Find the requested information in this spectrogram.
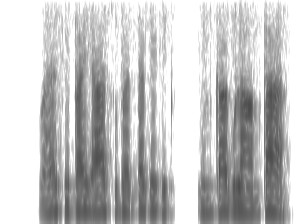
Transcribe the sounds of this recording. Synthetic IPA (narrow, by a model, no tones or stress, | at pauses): ʋəɦsɪpaːiaːɾsʊbʱəɾt̪ɐk | ɪnkaɡʊlaːmt̪ʰaː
